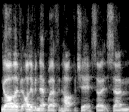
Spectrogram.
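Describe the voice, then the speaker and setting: A man talks at a very fast pace in a bright, sharp tone with fairly even intonation. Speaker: podcast host. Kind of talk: casual chat.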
